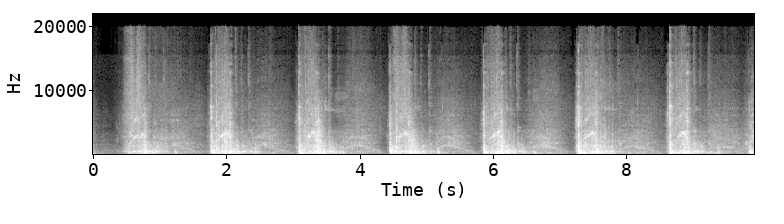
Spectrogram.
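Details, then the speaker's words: Old scrap-pile Mountfield Empress roller mower, choked and freshly fuelled before repair: seven pull-start attempts about every 1.4 seconds, each a brief whirr that never fires; needs carburettor work. "she's not ready for that yet mick so we've got a bit of carburetor work to do"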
